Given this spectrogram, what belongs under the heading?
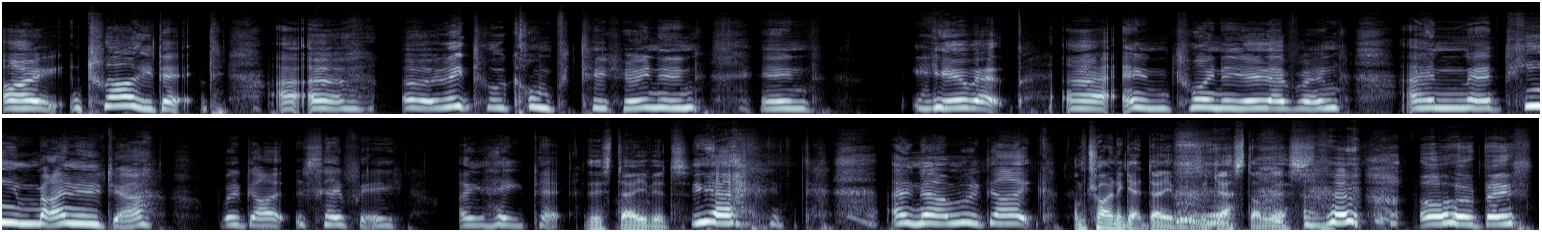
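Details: Adult woman, Paralympic dressage rider, with cerebral palsy from birth that affects her speech; real, not acted; dysarthria due to cerebral palsy.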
